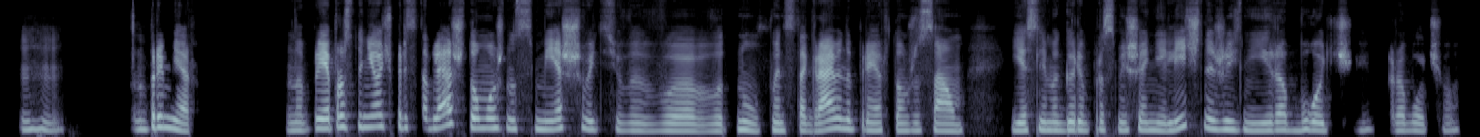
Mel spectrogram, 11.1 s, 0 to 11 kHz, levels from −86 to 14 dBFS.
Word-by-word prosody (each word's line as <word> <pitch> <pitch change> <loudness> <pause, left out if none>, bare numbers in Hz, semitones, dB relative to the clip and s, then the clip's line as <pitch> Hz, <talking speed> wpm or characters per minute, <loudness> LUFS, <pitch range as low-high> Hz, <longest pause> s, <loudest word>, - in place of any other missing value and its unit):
Мгм. 200 -2 -6 0.5
Например? 210 -5 +2 0.7
Ну, 185 0 -5
п 230 - +3
я 225 - +10
просто 265 +1 0
не 260 - +4
очень 275 0 +1
представляю, 250 +2 +2
что 235 -8 +2
можно 235 -1 0
смешивать 215 -1 0
в - - -5 0.2
в 170 -1 -1
вот, 170 -1 -4
ну, 195 -4 0
в 190 - -1
"Инстаграме", 180 +4 +4
например, 185 -4 -1
в - - -23
том 175 0 -3
же 180 - -6
самом. 170 -1 0 0.3
Если 185 +1 0
мы 185 0 0
говорим 190 0 0
про 195 +1 -6
смешение 190 -1 -1
личной 225 - 0
жизни 195 -3 -1
и 180 - 0
рабочей 190 +1 -2
рабочего. 180 +1 -6
190 Hz, 180 wpm, -22 LUFS, 180-220 Hz, 0.7 s, я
